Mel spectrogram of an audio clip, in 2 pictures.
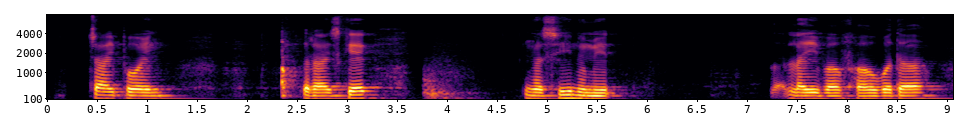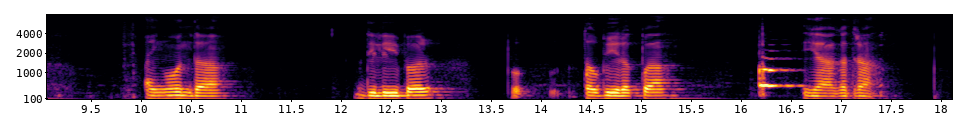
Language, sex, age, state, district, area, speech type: Manipuri, male, 18-30, Manipur, Tengnoupal, rural, read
